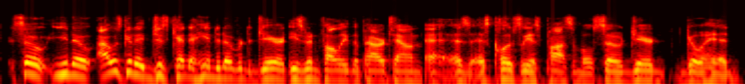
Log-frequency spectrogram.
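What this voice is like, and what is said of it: Appalachian accent. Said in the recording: “Appalachian accent”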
